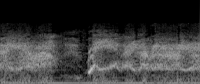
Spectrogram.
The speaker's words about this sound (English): He's in the woods now, and he's yelling. You can hear him yelling.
